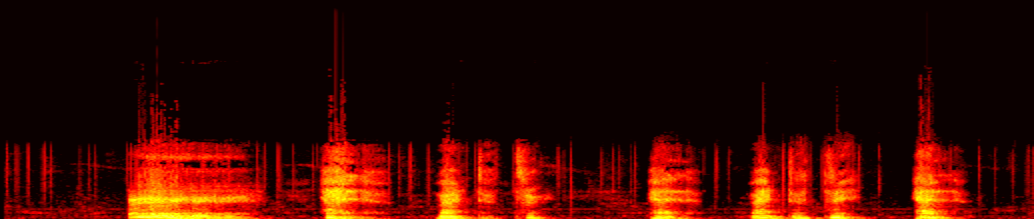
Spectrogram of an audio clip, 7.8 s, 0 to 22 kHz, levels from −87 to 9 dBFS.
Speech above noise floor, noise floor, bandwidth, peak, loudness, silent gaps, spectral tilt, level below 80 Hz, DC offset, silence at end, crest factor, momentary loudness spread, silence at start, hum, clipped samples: 42 dB; -57 dBFS; 8.4 kHz; 0 dBFS; -14 LUFS; none; -5.5 dB/octave; -44 dBFS; under 0.1%; 0.6 s; 16 dB; 18 LU; 0.95 s; none; under 0.1%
